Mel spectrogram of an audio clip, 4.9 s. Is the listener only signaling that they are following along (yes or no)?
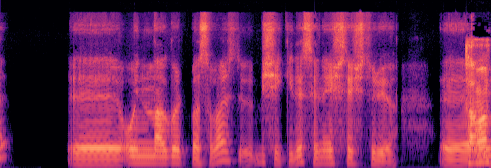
no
